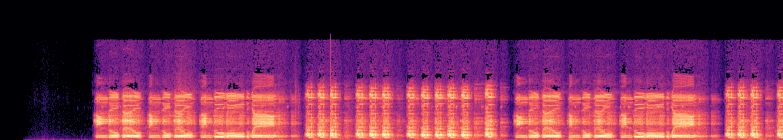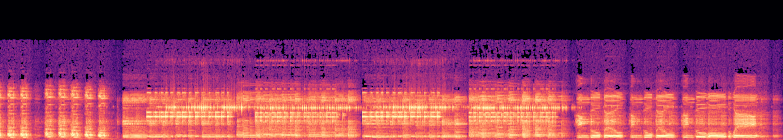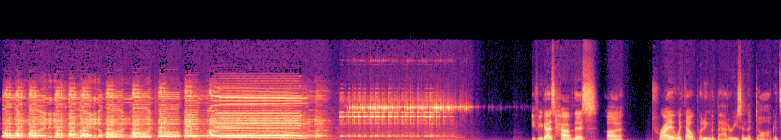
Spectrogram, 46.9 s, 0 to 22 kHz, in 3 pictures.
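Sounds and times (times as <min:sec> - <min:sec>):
toy synthesized voice singing: 0:01.9 - 0:38.9
toy instrumental high notes: 0:17.9 - 0:28.0, 0:38.1 - 0:40.8.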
